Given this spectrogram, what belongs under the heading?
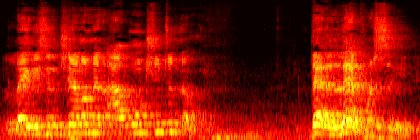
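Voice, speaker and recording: High-pitched preacher in an echoing hall. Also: male voice, a little hiss or hum. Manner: impassioned, oratorical, builds from measured phrases to shouts. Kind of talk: sermon with rhetorical repetition and call to the congregation. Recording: echoey hall, distant microphone.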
